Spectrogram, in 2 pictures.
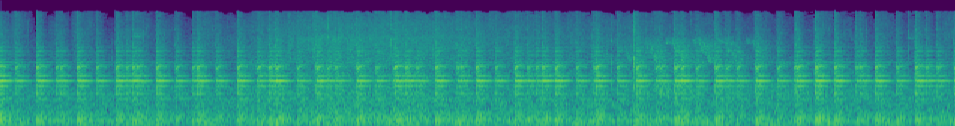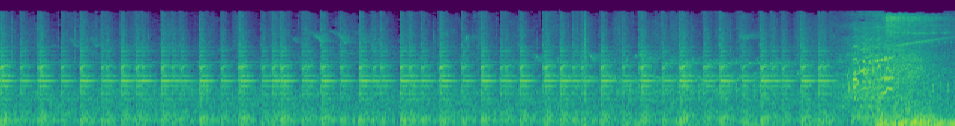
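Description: A hammer taps rapidly and steadily on wood.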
